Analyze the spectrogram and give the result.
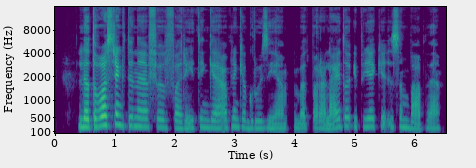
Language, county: Lithuanian, Šiauliai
